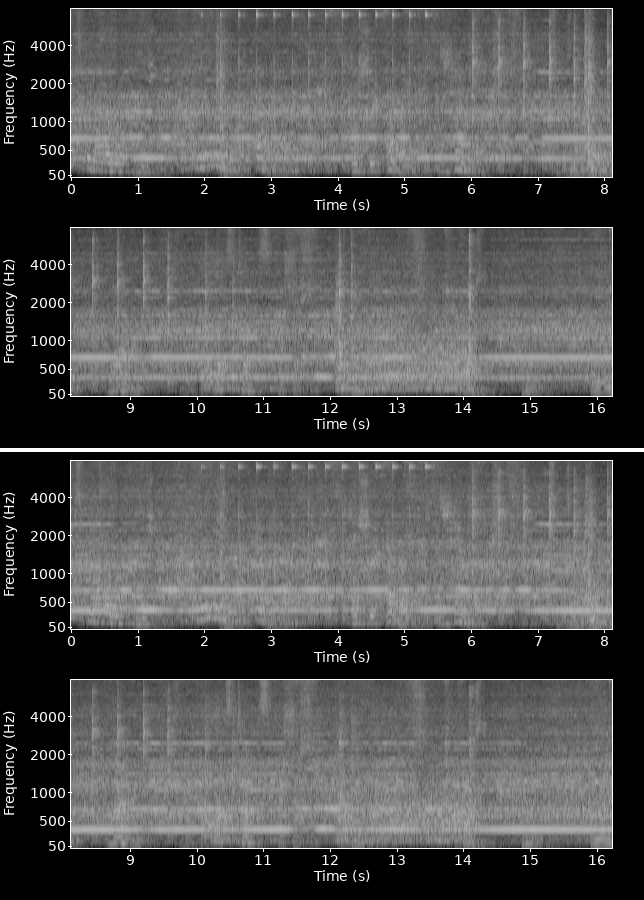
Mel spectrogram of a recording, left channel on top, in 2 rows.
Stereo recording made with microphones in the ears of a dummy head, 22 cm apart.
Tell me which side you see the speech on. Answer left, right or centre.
right.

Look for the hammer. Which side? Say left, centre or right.
centre.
